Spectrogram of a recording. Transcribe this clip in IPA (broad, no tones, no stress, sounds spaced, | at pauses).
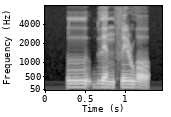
lː ṵ b lʲ a n f i ɭ w ɔ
